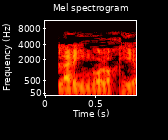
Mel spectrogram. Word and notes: laringología: espagnol

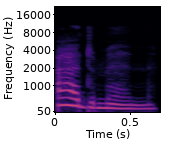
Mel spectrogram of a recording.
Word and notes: adman: anglais

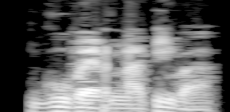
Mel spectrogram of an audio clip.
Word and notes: gubernativo: espagnol

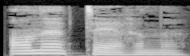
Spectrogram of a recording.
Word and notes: en interne: français

